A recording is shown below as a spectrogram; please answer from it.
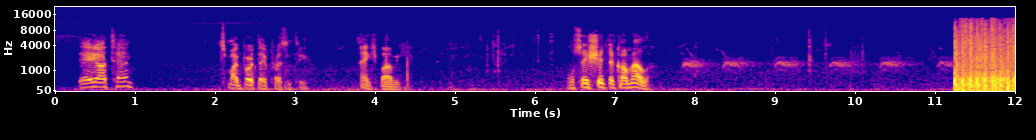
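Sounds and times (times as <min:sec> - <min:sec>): bird calling: 0:01.2 - 0:11.4
automatic rifle fire: 0:11.2 - 0:12.0.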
